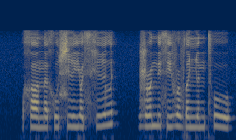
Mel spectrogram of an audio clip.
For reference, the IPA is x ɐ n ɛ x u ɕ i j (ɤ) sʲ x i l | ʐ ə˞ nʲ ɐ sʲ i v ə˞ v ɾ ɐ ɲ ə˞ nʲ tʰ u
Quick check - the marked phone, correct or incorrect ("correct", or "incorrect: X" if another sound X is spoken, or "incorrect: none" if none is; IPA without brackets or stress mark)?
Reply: incorrect: ə˞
